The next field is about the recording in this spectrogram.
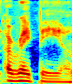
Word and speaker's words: Arpaio: I mean, you're mispronouncing. – Arapio. – Arapio. It's ethnic.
